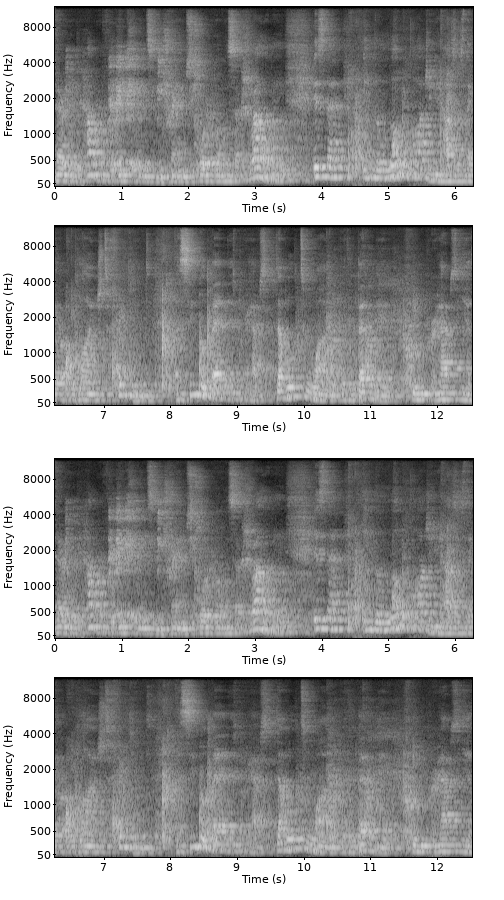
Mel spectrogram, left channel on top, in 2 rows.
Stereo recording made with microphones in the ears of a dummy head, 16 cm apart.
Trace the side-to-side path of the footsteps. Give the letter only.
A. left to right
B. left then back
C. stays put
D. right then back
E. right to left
B.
